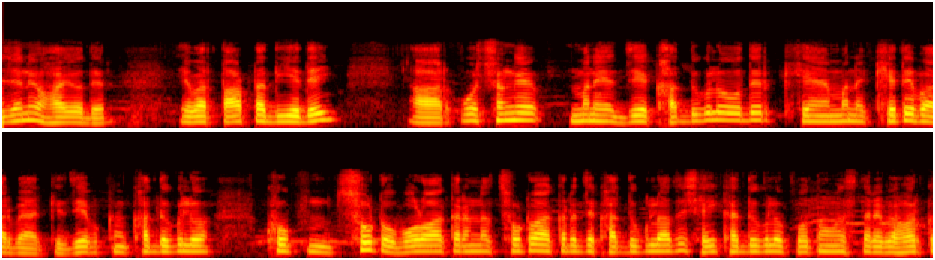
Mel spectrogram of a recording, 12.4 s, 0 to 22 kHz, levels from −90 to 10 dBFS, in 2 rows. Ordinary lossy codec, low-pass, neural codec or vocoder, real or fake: none; 7.2 kHz; none; real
